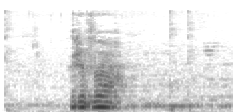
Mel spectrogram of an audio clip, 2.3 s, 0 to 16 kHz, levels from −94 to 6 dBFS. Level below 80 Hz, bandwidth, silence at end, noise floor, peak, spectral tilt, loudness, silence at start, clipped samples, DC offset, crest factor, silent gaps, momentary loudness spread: -66 dBFS; 10.5 kHz; 0.5 s; -62 dBFS; -12 dBFS; -8.5 dB/octave; -27 LUFS; 0.7 s; under 0.1%; under 0.1%; 18 dB; none; 25 LU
